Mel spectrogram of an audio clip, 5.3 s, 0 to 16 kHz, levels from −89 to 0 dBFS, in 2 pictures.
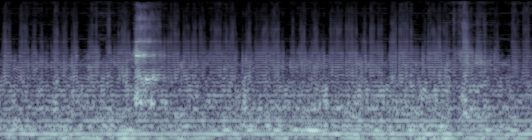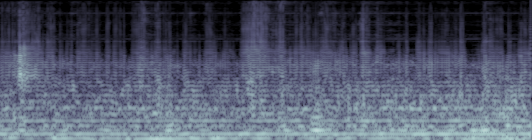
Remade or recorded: remade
